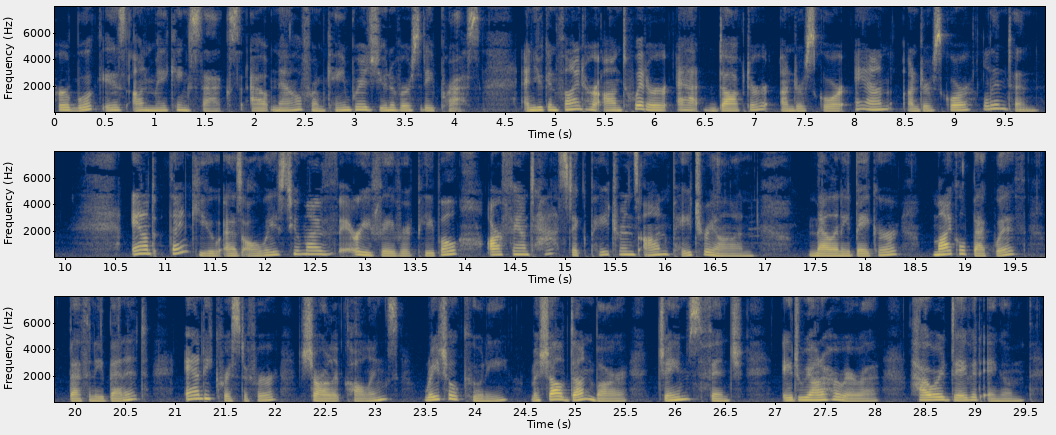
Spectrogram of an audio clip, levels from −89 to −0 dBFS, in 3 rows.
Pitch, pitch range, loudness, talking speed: 185 Hz, 155-220 Hz, -25 LUFS, 125 wpm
